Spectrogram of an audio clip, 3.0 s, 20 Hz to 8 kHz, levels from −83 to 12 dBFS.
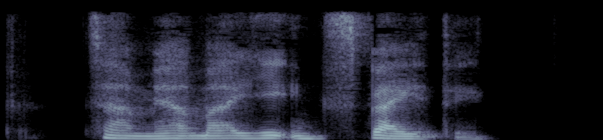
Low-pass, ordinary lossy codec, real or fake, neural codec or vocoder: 7.2 kHz; MP3, 48 kbps; fake; codec, 16 kHz, 0.8 kbps, ZipCodec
